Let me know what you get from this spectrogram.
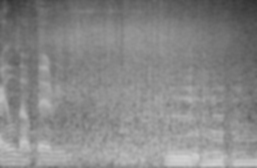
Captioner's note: waves crashing; water whooshing; intense music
